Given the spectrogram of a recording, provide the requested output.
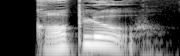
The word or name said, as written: gråblå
